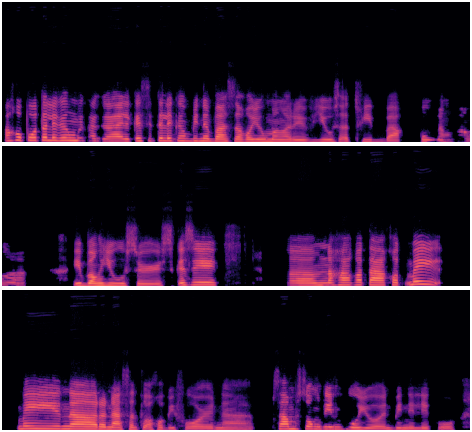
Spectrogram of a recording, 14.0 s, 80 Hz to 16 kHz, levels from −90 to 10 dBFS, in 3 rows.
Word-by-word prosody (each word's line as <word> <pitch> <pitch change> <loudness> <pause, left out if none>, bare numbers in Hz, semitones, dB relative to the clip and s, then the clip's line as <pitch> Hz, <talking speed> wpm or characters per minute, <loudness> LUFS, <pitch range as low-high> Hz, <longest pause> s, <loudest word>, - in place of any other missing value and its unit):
Ako 330 +2 -2
po 325 - +3
talagang 320 -1 +2
matagal 250 -4 -1
kasi 275 0 -3
talagang 280 -1 -1
binabasa 240 -3 +1
ko 225 - -2
yung 215 0 -1
mga 200 -1 -3 0.2
reviews 200 +3 -7
at 195 - -7
feedback 180 -4 -6 0.2
po 195 0 -7
ng 185 0 -12
mga 180 -2 -13 0.7
ibang 225 +1 +5
users 200 -4 -3
kasi, 270 +2 +3 0.8
um, 240 0 +1
nakakatakot 265 0 +3
may, 330 +4 +3 0.5
may 290 -1 +3
naranasan 250 -5 +5
po 195 -2 -4
ako 205 -2 -7
before 185 0 -6
na 180 -2 -8 0.2
Samsung 270 -1 +1
din 245 -1 -2
po 210 -2 -2
yun 180 -1 -5
binili 180 -1 -6
ko, 85 +1 -10
235 Hz, 145 wpm, -24 LUFS, 190-270 Hz, 0.8 s, ibang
